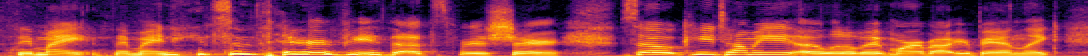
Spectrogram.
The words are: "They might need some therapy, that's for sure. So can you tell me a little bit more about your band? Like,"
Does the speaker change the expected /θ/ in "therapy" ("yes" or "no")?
no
